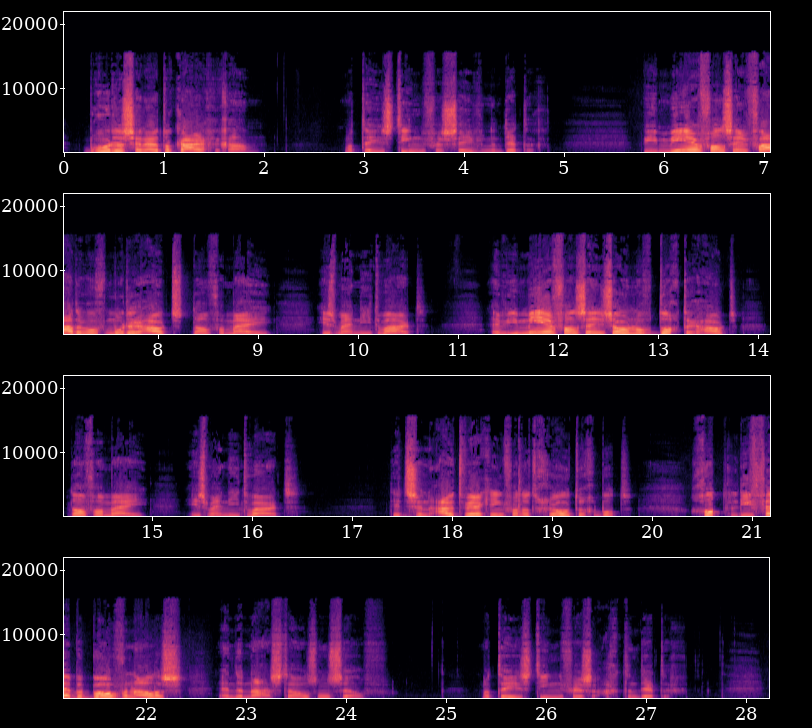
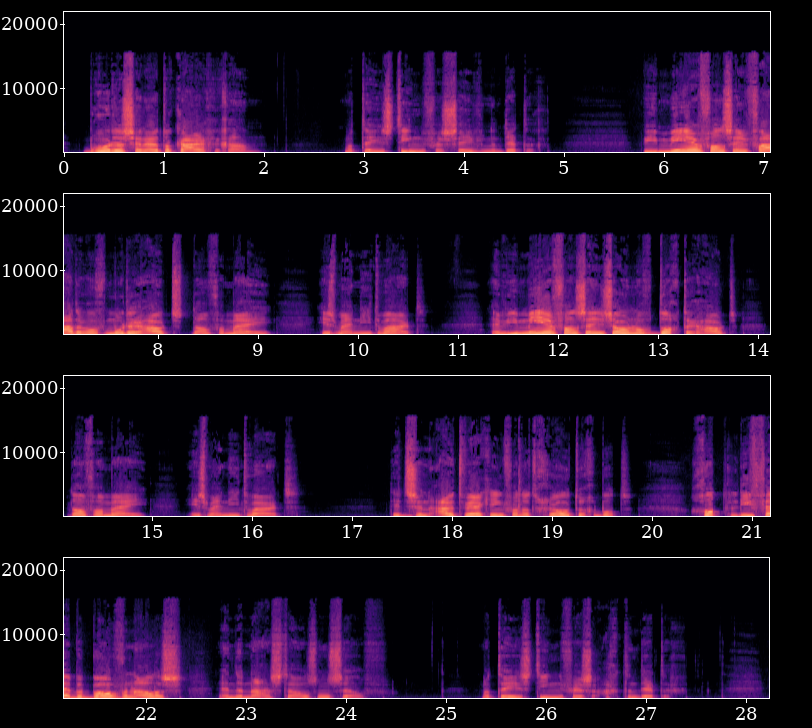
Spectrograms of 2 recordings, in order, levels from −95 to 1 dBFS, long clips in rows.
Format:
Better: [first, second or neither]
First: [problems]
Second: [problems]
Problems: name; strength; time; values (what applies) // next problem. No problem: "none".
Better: second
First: thin; somewhat; fading below 500 Hz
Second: none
